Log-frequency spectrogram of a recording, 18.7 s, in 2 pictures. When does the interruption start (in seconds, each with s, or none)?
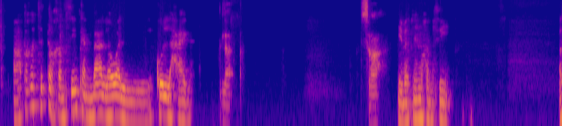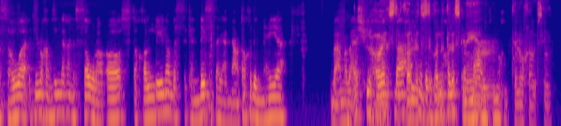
15.5 s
